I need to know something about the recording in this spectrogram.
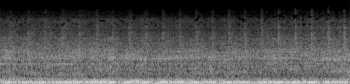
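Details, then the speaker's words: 1970 Chevy truck V8 after new starter and oil change, long-stored: steady idle with light uneven tapping from one bank, valve train tick; collapsed lifter or out-of-adjustment valve suspected, not confirmed. "if you can hear it but this side's tapping remember this truck sat a long time so I don't know if it's got a collapse lifter or or what or an out of adjustment valve"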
